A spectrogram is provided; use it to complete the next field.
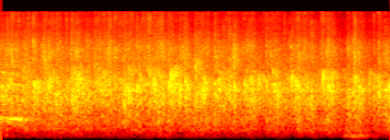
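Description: An audience applauding steadily, a dense, continuous patter of many hands clapping at an even loudness for several seconds, with no voices standing out.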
